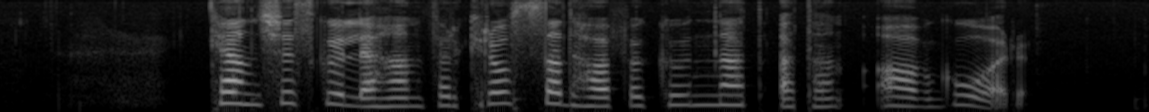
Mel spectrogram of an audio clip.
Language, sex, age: Swedish, female, 23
